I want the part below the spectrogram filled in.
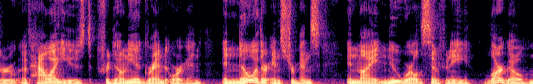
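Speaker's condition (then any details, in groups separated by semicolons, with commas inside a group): No condition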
